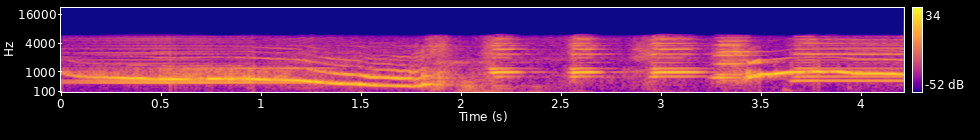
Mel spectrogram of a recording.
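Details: Little Lhasa Poo howls to a harmonica: a long falling wail sliding down, then short harmonica chords in bursts and a final rising held howl.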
